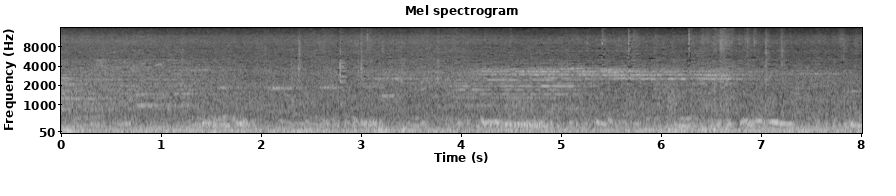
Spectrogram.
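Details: Afsan grizzle racing pigeons give low, throaty coos in short rolling phrases about every second or two, over a steady background hum and hiss.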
